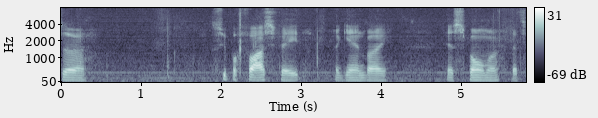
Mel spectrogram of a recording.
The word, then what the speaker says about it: Espoma: bag each here's uh super phosphate Again by espoma that's how you pronounce that fast acting phosphate and it says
